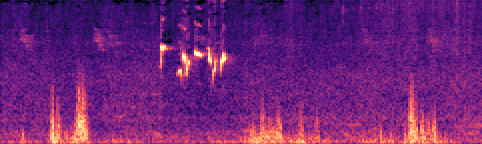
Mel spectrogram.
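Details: White-eared bulbul (Iraqi bulbul) in a rooftop garden gives one short phrase of four or five clear, bouncing whistles. Low thumping and rustling sounds occur before and after.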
